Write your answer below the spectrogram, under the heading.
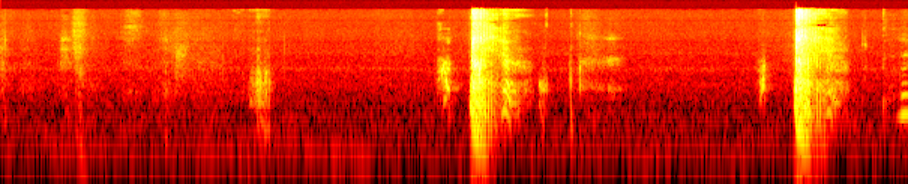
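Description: Two loud, explosive sneezes, each preceded by a quick catching in-breath; ordinary sneezing.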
